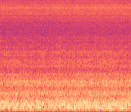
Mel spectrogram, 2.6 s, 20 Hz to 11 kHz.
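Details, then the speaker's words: 2016 Carrier single-stage gas furnace, five years old, no leaks, blower starts 23 s after ignition: steady low rumble and even air rush, no banging, rattles or squeal; normal running. "yeah it's been good there's been no leaks um everything's been everything's running good for five years now so very happy about that"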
